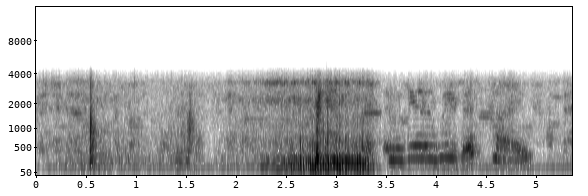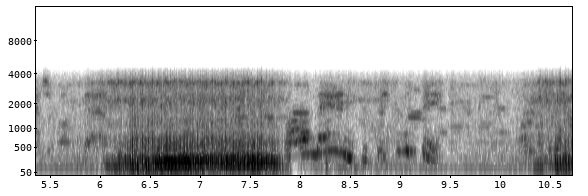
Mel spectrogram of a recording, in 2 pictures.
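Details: Person snoring loudly "like a drill" during sleep: two loud, rough, rattling snores several seconds apart with quieter breathing between.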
